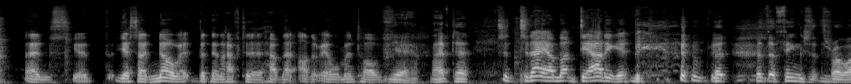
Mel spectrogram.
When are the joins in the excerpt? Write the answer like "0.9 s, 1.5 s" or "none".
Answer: 2.2 s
